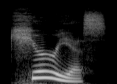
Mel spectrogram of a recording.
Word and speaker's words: curious: when we pronounce it the adjective form is curious the first syllable is strong he was a curious boy and in the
